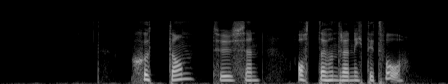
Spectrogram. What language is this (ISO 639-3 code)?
swe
